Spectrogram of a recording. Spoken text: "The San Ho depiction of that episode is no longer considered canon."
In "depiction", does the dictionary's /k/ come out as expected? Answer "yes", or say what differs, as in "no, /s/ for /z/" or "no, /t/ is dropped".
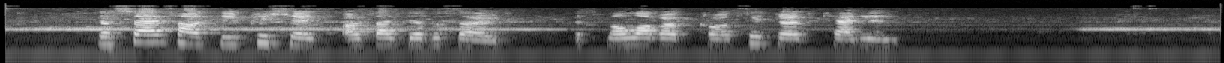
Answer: no, /k/ is dropped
